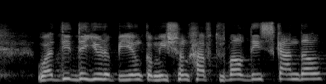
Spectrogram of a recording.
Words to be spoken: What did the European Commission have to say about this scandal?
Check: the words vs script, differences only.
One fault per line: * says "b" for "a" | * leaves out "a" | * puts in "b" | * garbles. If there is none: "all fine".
* leaves out "say"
